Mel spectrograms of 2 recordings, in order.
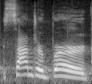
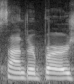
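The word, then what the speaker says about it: Sander Berge: to pronounce their names hey Sandra Berg we understand it is not sander burrs you can confirm things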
